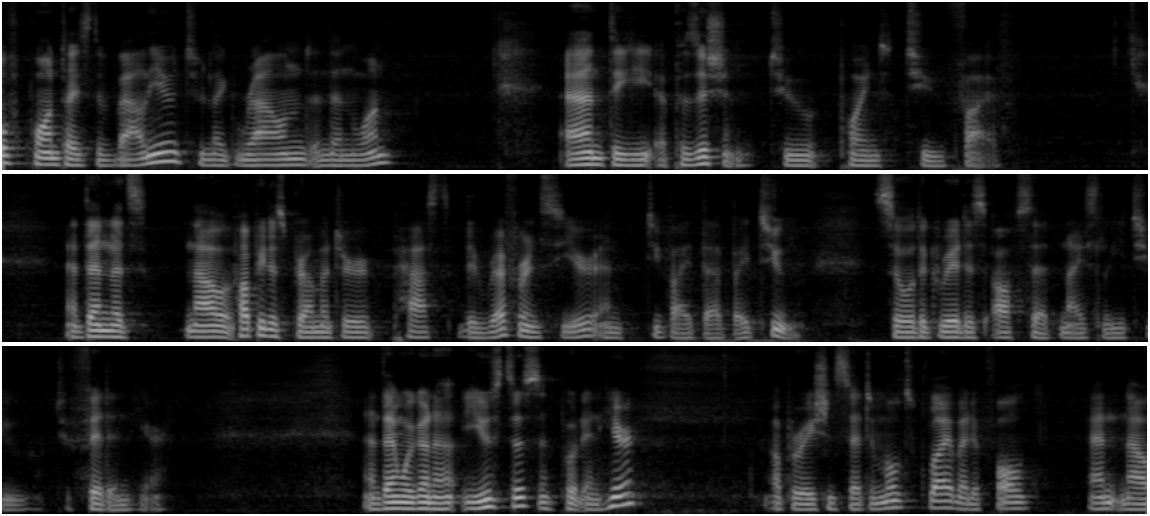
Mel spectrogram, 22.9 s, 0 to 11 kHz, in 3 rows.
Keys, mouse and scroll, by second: 1.5 click, 2.1 click, 3.5 click, 4.3 click, 5.5 click, 8.4 right click, 8.6-9.3 typing, 9.2 click, 9.6 right click, 9.9 right click, 10.8 click, 11.6 click, 16.5 click, 18.0-19.1 drag, 19.4 click, 21.6-22.9 typing.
